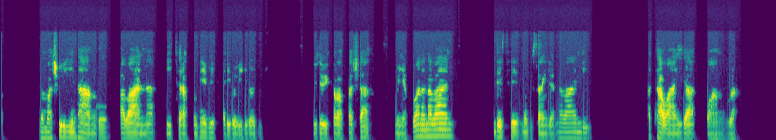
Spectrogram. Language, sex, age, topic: Rundi, male, 18-24, education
